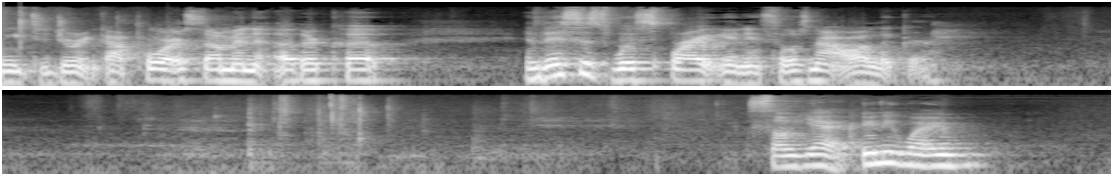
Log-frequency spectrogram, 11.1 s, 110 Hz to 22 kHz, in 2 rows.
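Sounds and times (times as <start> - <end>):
soft rustling: 5.2 - 9.8.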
